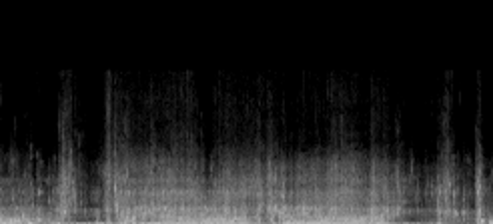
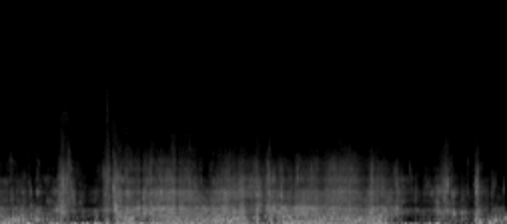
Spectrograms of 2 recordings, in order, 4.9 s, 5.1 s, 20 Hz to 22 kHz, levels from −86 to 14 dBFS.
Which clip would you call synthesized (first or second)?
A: second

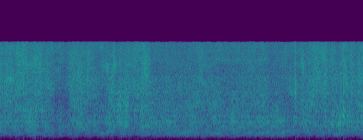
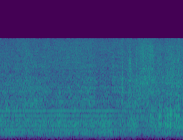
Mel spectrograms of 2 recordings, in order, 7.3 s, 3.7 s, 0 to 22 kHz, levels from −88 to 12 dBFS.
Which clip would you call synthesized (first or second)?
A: first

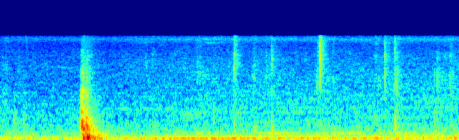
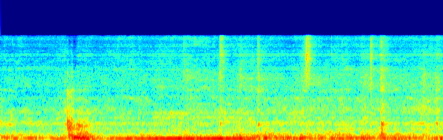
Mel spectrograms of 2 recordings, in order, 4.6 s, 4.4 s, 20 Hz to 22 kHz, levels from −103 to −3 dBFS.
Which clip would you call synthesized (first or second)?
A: second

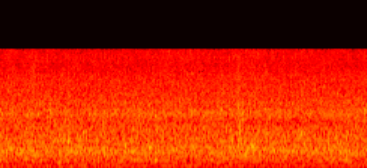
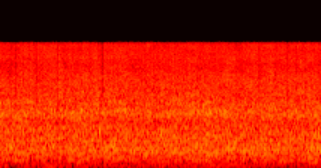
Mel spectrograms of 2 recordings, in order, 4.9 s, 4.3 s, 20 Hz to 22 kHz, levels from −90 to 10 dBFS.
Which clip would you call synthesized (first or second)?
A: second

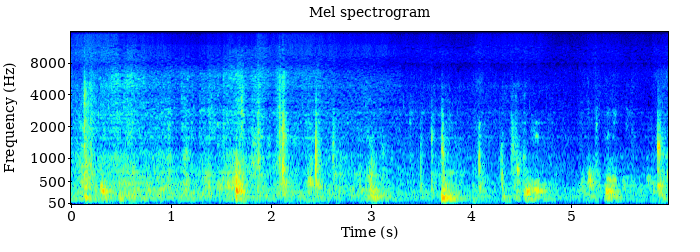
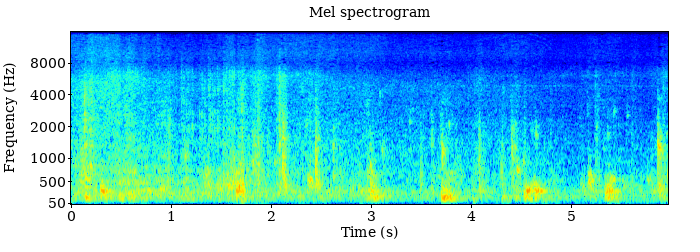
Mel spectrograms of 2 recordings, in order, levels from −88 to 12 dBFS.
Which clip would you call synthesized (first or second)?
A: first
